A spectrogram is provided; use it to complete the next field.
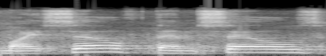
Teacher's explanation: With self, the stress is on the second syllable of those words.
